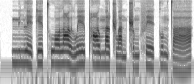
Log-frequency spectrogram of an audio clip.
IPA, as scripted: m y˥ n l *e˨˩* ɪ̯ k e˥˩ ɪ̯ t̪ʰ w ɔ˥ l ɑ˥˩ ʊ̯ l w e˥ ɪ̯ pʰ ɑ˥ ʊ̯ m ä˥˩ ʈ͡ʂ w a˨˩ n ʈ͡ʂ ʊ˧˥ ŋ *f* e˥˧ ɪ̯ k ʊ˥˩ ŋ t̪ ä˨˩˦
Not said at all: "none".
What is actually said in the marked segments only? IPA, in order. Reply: e˨˩, f

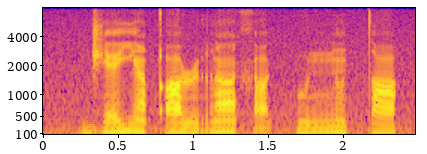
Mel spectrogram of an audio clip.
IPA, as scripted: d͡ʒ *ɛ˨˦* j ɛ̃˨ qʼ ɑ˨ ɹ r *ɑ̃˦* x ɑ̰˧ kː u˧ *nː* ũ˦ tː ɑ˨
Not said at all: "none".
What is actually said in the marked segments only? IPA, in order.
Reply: ɛ˨˦, ɑ̃˦, nː

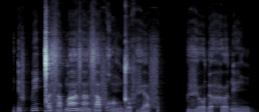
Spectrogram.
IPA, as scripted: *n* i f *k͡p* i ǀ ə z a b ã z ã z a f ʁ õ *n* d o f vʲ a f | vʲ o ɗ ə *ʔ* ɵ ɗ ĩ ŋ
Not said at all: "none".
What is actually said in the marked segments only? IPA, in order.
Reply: ɗ, k͡p, ŋ, h

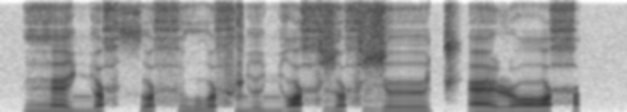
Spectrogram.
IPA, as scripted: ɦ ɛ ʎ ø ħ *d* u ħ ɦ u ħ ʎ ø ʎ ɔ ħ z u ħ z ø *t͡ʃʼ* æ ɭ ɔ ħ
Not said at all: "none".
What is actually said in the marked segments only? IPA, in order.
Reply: θ, t͡ʃʼ

